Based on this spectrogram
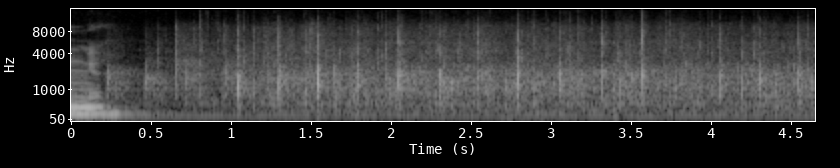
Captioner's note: audience applauding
